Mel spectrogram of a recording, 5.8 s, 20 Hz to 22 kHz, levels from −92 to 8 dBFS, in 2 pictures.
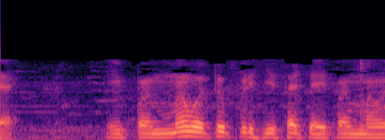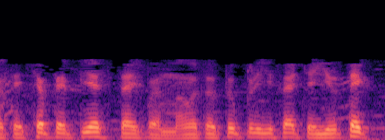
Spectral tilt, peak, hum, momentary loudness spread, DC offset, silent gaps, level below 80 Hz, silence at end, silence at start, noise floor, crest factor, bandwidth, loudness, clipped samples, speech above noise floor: -12 dB/octave; -4 dBFS; none; 7 LU; under 0.1%; none; -46 dBFS; 0 s; 0 s; -45 dBFS; 18 dB; 4 kHz; -22 LUFS; under 0.1%; 24 dB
